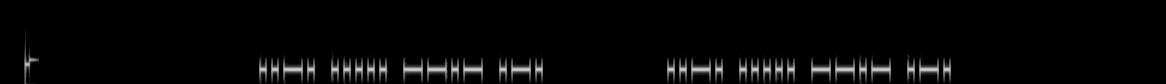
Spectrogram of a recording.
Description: Morse code, heard as a keyed tone, about 20 wpm, 700 Hz. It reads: F5QR F5QR
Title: DXCC-100 Call Signs - 4 Characters - Repeated 2x - 20wpm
